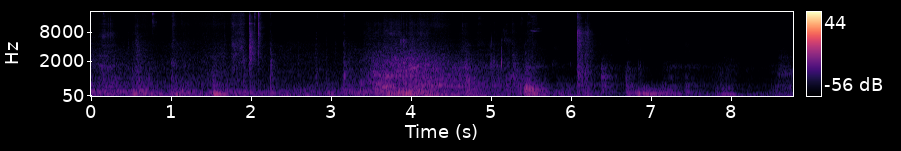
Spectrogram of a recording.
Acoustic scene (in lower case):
elevator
